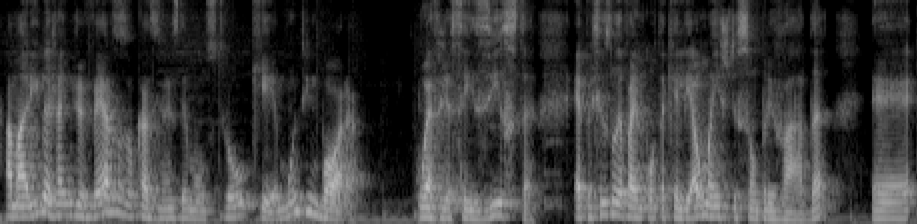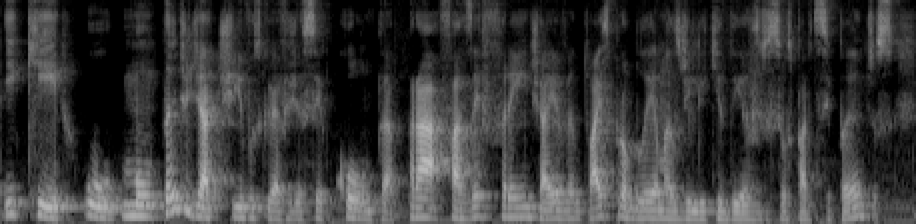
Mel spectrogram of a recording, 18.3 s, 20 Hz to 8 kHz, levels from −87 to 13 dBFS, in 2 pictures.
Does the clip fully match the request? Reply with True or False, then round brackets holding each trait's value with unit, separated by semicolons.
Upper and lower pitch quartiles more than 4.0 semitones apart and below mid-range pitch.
True (4.5 semitones; 120 Hz)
